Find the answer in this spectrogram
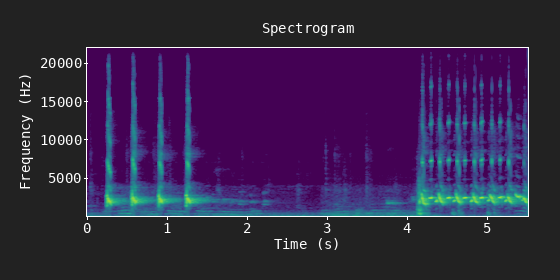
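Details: Yellow-vented bulbul 'ropel' song, meant to lure other bulbuls into singing: four loud evenly spaced chirps, a quiet pause with faint low hum, then a rapid buzzy rattle of high notes.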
